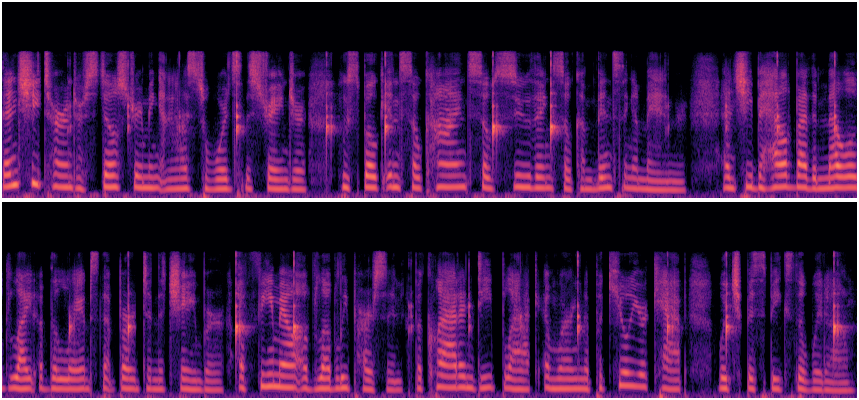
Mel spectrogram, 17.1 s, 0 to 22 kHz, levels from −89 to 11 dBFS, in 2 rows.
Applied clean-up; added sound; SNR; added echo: neural diffusion model UNIVERSE++.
